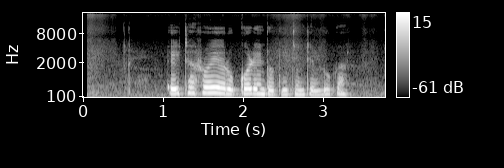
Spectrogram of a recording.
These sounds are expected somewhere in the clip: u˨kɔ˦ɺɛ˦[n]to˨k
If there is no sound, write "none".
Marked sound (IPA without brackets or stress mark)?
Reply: n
